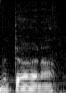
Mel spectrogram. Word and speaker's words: Moderna: how you pronounce it i would have said mod enough but everyone's saying moderna so madonna pre-pre-market was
